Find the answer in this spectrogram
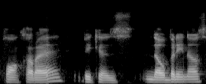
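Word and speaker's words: Poincaré: names yep i heard him kept saying poincare instead of poncare because nobody knows how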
